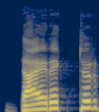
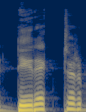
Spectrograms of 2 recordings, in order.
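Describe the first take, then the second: First: डायरेक्टर said "dye-REK-ter"; two pronunciations, first. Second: डायरेक्टर said "di-REK-ter"; two pronunciations, second. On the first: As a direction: open डायरेक्टर with a "dye" sound. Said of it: "इसे डायरेक्टर भी बोलते हैं". (डायरेक्टर में पहले "डाय" बोलें) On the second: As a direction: open डायरेक्टर with a short "di". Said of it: "और इसे डायरेक्टर भी बोलते हैं". (डायरेक्टर को "डिरेक्टर" बोलें) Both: Shown as a demonstration.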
